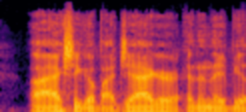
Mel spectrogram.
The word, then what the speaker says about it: Jager: And then I'd be like, I actually go by Jager. And then they'd be like, Jager. And I'm like, I just said Jager.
